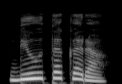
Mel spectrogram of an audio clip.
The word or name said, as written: ದ್ಯುತಿಗರೆ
